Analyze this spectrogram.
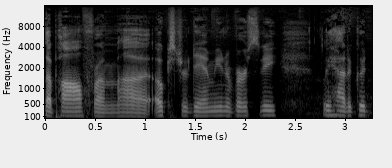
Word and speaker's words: Oaksterdam: So I may be able to do some teaching down at the Amsterdam, how do you pronounce it? Oaksterdam. Oaksterdam Yeah, you better learn how to say University.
